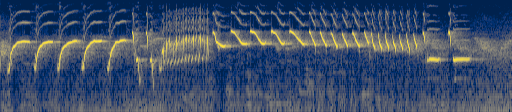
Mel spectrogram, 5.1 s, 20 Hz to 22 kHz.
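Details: 2025-ringed canary delivers five descending whistles, a buzzy rasping phrase, then a long rapid rolling trill of repeated notes, ending on a short steady whistled tone.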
